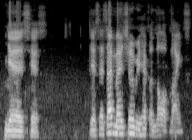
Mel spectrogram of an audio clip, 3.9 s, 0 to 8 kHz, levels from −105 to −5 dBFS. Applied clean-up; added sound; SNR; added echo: none; none; none; none.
